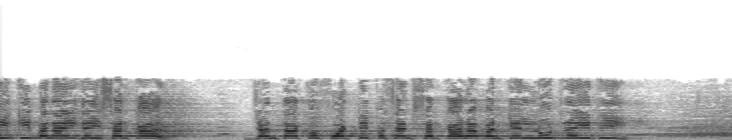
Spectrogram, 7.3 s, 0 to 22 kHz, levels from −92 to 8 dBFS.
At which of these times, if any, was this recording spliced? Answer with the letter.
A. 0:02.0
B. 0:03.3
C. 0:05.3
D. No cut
D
